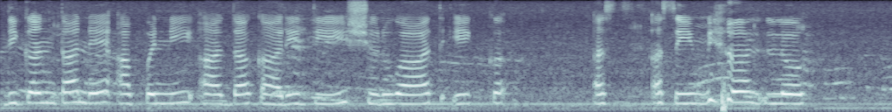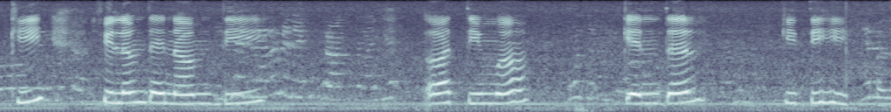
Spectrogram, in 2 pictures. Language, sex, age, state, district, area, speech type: Dogri, female, 18-30, Jammu and Kashmir, Reasi, rural, read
